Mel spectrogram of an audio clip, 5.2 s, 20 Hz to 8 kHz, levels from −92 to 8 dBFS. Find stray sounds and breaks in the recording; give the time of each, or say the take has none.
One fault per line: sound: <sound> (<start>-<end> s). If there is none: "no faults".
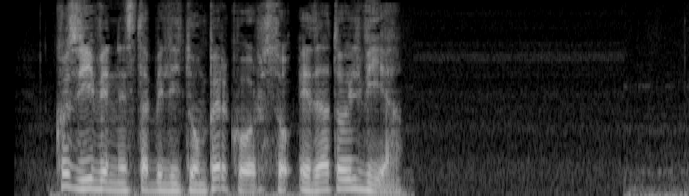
no faults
